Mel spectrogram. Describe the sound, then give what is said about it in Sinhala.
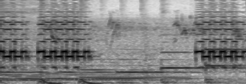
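A telephone rings with an electronic ringtone, sounding bright, repeated warbling bursts that break briefly into a softer lull before resuming. No voices are heard. “එහින්දා දහර මේ phone call එක බලාපොරොත්තුවෙන් හිටපු call එකක්. දහර ඉක්මනට ගිහලා phone එක answer කළා.”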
